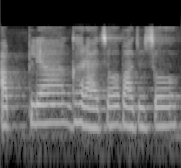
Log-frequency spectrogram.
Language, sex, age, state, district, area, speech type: Goan Konkani, female, 30-45, Goa, Canacona, rural, spontaneous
